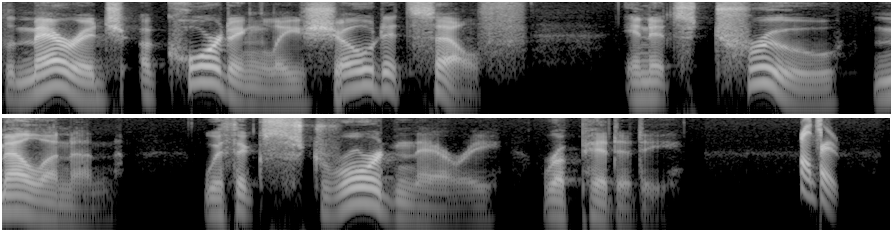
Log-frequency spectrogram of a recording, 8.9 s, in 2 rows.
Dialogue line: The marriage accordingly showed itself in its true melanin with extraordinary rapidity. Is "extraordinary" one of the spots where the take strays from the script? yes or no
no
